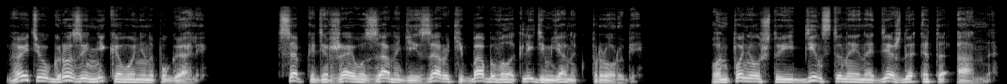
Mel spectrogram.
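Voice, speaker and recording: A man narrating an audiobook in a measured, grave storytelling manner. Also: medium pitch, animated, mellow, husky, no room sound, clean studio sound. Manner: measured, grave storytelling, slowing at somber moments.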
